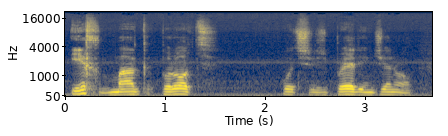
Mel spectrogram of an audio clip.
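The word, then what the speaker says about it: Brot: that's what I like boats that's how you say it in German so that's brought apparently German the best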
